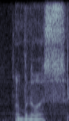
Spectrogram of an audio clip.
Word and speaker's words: Abou Nawas: Pendant quelques années, enfin, vous avez aimé chanter les grands poètes, évidemment, Rumi, Al-Hajjaj, et puis Abou Nawak. – Abou Nawas, je ne prononce pas très bien.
